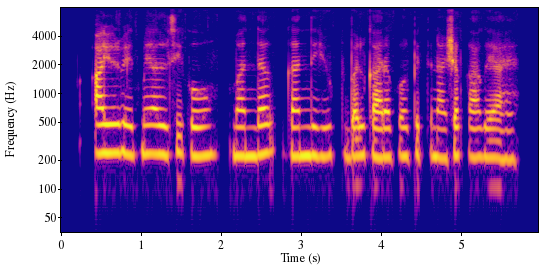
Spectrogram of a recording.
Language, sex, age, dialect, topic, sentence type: Hindi, female, 25-30, Hindustani Malvi Khadi Boli, agriculture, statement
